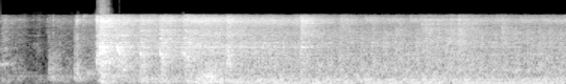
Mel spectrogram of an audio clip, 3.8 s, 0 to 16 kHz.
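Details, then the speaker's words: 2008 Polaris Ranger XP 700 after oil change and spark plug replacement, first start: brief crank, catches at once and settles into steady, even idle with no misses or knocks; normal start. "ah it starts right up all right oh I got the brake on still"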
